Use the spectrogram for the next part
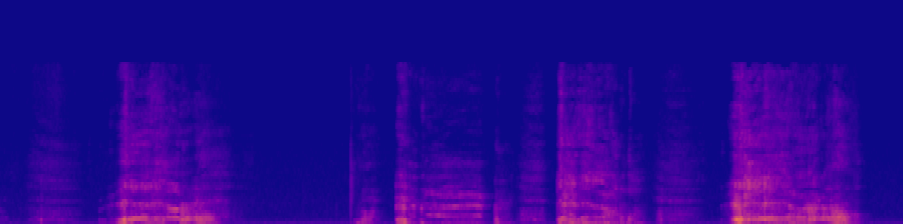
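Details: An adult who is sick, has lost their voice and sleeps poorly, and has taken a NyQuil-like liquid without relief, gives several harsh, voiced bursts separated by pauses, with a brief spoken interjection among them: a bout of coughing.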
